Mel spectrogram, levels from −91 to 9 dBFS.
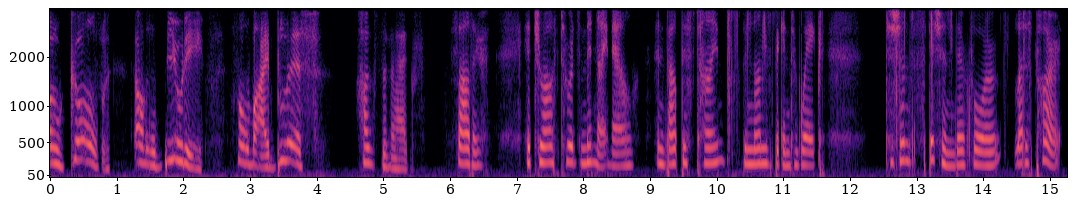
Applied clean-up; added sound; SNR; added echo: neural diffusion model UNIVERSE++.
